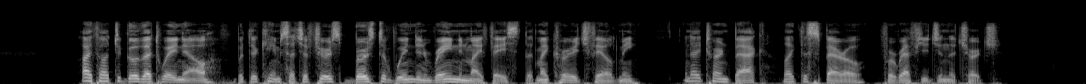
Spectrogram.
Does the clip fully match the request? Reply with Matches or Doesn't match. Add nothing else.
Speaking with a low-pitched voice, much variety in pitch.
Matches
